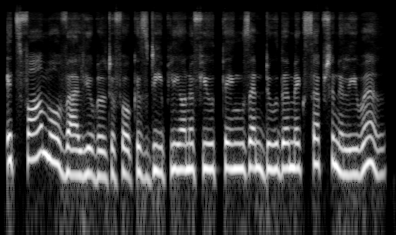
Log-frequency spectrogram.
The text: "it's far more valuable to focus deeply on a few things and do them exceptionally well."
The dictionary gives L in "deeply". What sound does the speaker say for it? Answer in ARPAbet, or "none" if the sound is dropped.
L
